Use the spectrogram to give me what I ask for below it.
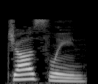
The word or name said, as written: jaslene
